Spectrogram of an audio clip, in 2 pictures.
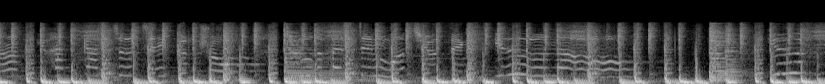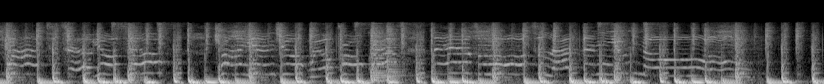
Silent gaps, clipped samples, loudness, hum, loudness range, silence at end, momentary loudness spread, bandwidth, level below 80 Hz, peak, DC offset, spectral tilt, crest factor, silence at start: none; under 0.1%; -18 LUFS; none; 1 LU; 0 s; 4 LU; 7.6 kHz; -24 dBFS; -4 dBFS; 0.2%; -5.5 dB/octave; 14 dB; 0 s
